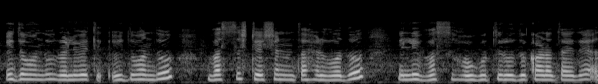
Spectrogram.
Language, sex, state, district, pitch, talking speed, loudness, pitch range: Kannada, female, Karnataka, Chamarajanagar, 220 Hz, 160 wpm, -23 LUFS, 215-230 Hz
